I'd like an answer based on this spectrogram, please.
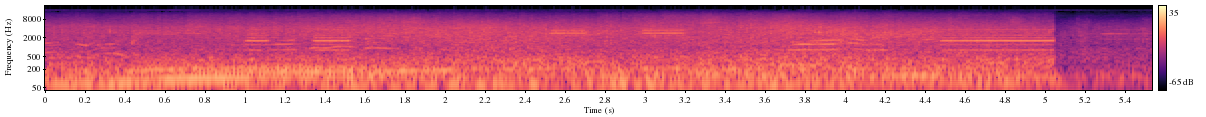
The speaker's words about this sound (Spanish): El centro de Taipei bulle bajo la lluvia a la hora punta.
